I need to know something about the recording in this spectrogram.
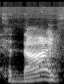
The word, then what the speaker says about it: knife: And they wouldn't say knife, would they? You don't say the K in knife.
